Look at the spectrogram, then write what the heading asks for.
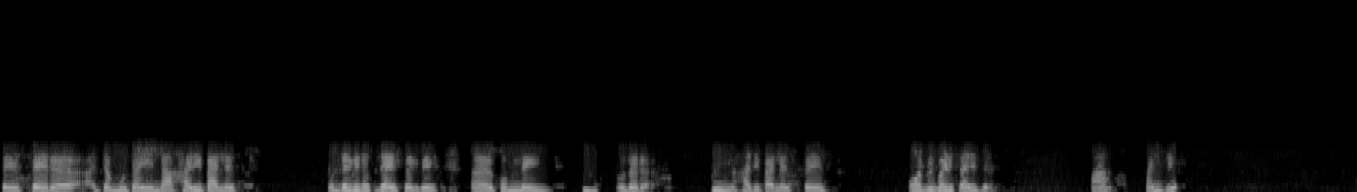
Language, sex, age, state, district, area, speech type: Dogri, female, 18-30, Jammu and Kashmir, Jammu, rural, conversation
